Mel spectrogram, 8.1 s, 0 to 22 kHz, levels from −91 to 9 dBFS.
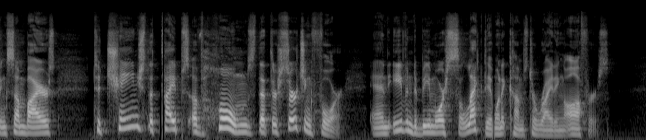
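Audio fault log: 2.00–2.07 s and 6.13–6.19 s, damaged data in a compressed stream: two brief bursts of garbled sound, each under 70 ms, in the speech. Corrupted bytes made the decoder misread those frames, lose sync and hunt for the next valid frame header.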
